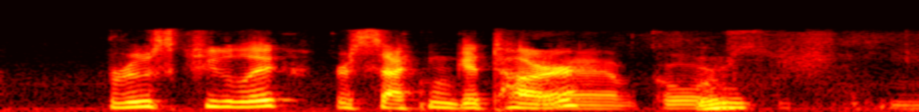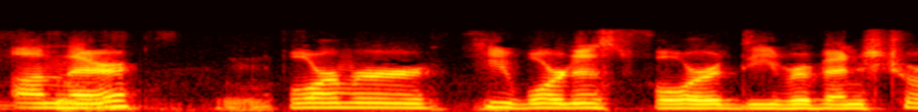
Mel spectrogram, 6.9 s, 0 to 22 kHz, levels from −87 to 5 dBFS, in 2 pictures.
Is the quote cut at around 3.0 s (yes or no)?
no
